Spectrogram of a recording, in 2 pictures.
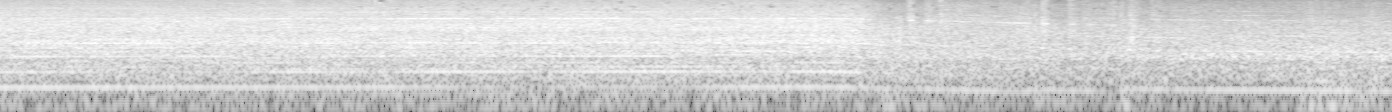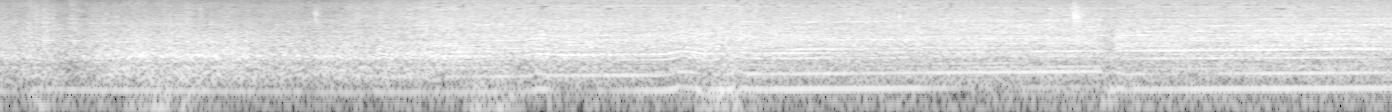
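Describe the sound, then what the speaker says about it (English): A race car in iRacing, practising at Daytona, bounces on its rev limiter: a loud, sustained engine drone holding one pitch, stuttering and dipping in repeated rapid cuts, close and alone. "how many hundreds of meters this thing's bouncing on the rev limiter for"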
